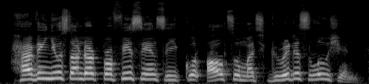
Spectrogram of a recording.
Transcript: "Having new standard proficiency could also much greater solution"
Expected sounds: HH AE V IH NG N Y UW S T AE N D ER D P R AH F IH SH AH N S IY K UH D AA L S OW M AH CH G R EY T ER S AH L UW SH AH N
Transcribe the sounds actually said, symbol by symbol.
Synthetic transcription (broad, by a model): HH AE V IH NG N Y UW S T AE N D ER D P R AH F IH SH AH N S IY K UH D AA L S OW M AH CH G R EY T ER S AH L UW SH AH N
